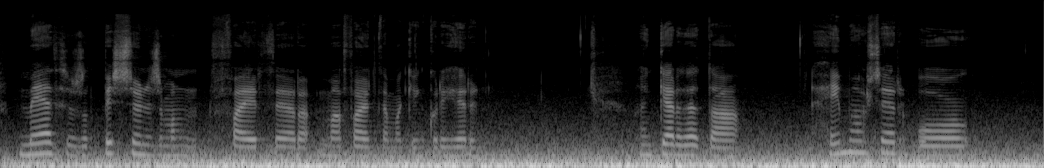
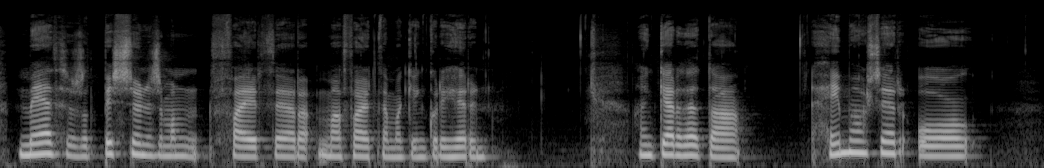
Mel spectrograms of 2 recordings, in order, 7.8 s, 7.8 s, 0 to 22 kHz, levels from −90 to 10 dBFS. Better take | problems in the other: second | low rumble; loud; throughout; 6 dB below the speech

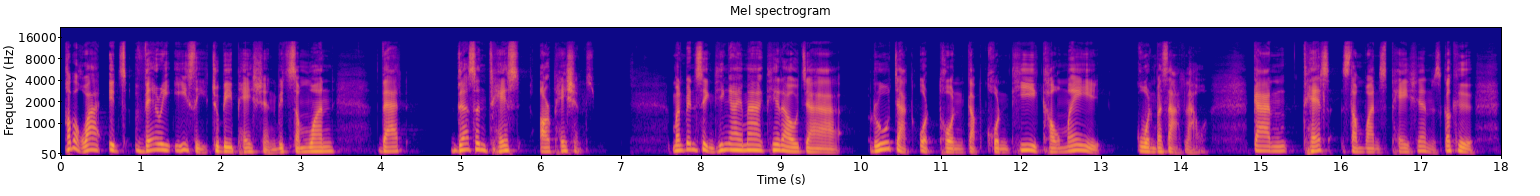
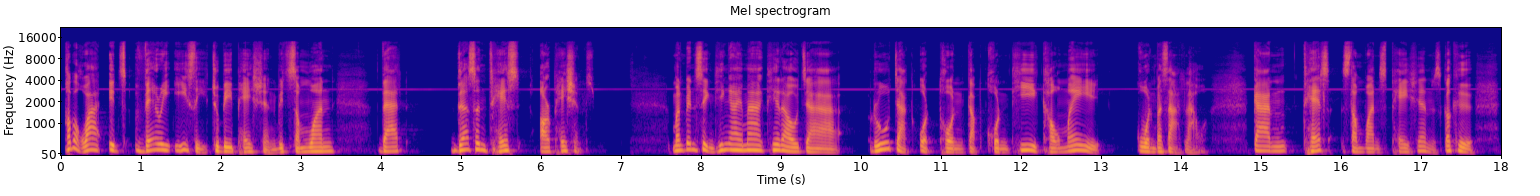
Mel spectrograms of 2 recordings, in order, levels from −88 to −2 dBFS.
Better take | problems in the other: first | high-pitched whine; faint; throughout; 3 kHz, 35 dB below the speech

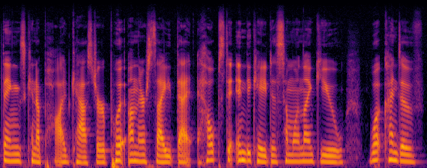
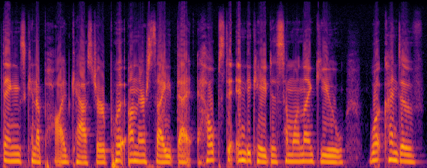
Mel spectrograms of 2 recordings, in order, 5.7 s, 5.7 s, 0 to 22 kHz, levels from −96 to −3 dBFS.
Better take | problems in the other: first | distortion; slight; 7% of the sound clipped

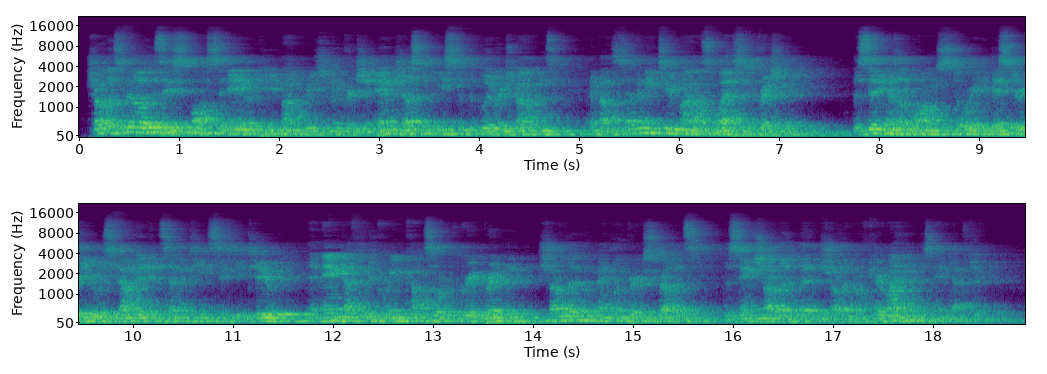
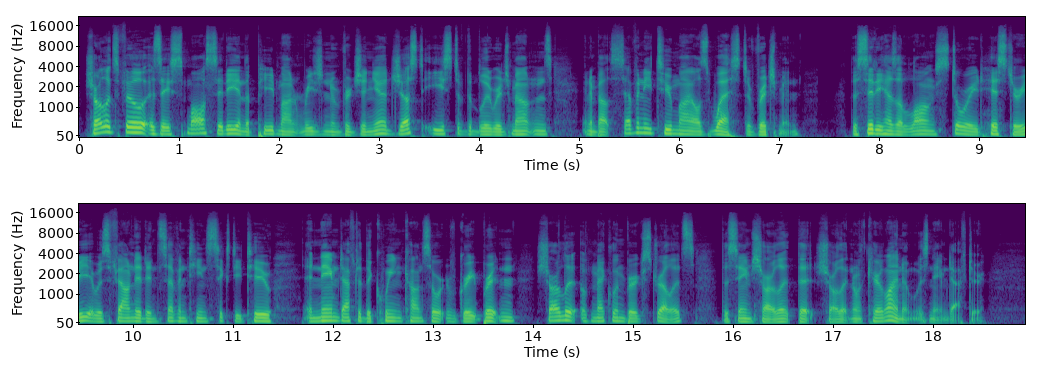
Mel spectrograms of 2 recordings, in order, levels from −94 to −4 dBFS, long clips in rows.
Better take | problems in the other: second | off-mic speech; far // room echo; strong; dies away in 1.8 s

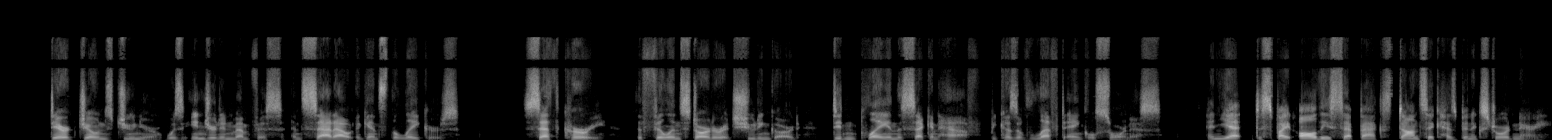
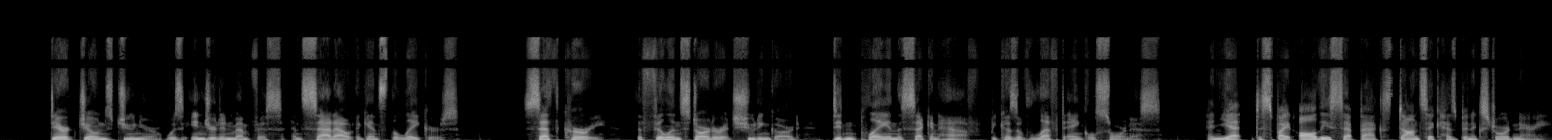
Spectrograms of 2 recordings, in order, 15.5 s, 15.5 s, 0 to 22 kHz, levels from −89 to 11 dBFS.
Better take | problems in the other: second | thin; very; fading below 850 Hz

